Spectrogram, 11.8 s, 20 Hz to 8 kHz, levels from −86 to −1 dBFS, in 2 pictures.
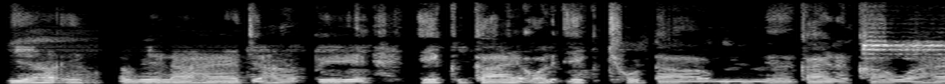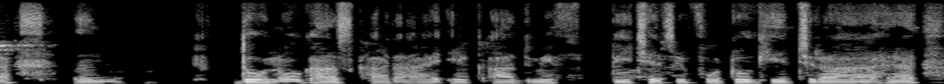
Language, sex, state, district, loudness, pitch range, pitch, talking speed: Hindi, male, Bihar, Samastipur, -19 LUFS, 140-150 Hz, 145 Hz, 150 wpm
